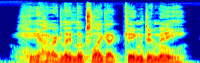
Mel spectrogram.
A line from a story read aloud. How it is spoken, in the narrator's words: laughs the judge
